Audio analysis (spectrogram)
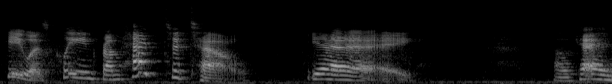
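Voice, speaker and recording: Animated, slow-paced woman reading to children. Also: medium pitch, reverberant. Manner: sing-song, exaggerated, inviting children to join in. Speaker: children's storytime librarian. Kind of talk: animated children's storybook read-aloud.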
